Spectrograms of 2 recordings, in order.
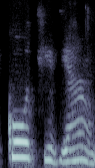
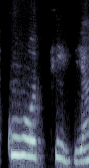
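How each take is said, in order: First: The first syllable is said with a 'ko' sound. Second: The first syllable is said with a 'kwo' sound. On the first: The speaker calls it right. "vous ne prononcez pas U" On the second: The speaker calls it wrong. "ce n'est pas quotidien"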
